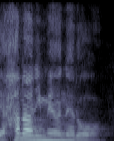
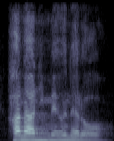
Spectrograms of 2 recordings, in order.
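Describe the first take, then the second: First: 하나님의 은혜로 said louder and fuller; a bigger call of 하나님의 은혜로. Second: Said in the usual way. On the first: Shown as a demonstration. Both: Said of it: "크게".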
